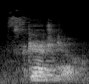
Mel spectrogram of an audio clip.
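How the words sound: It is said with an American pronunciation. "美式发音是schedule"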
